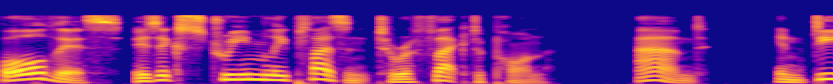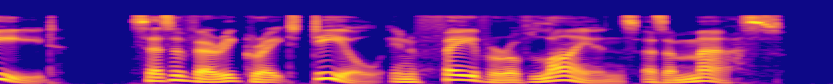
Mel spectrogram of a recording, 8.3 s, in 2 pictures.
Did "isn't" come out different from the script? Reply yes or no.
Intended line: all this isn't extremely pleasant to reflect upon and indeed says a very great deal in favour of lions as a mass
yes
